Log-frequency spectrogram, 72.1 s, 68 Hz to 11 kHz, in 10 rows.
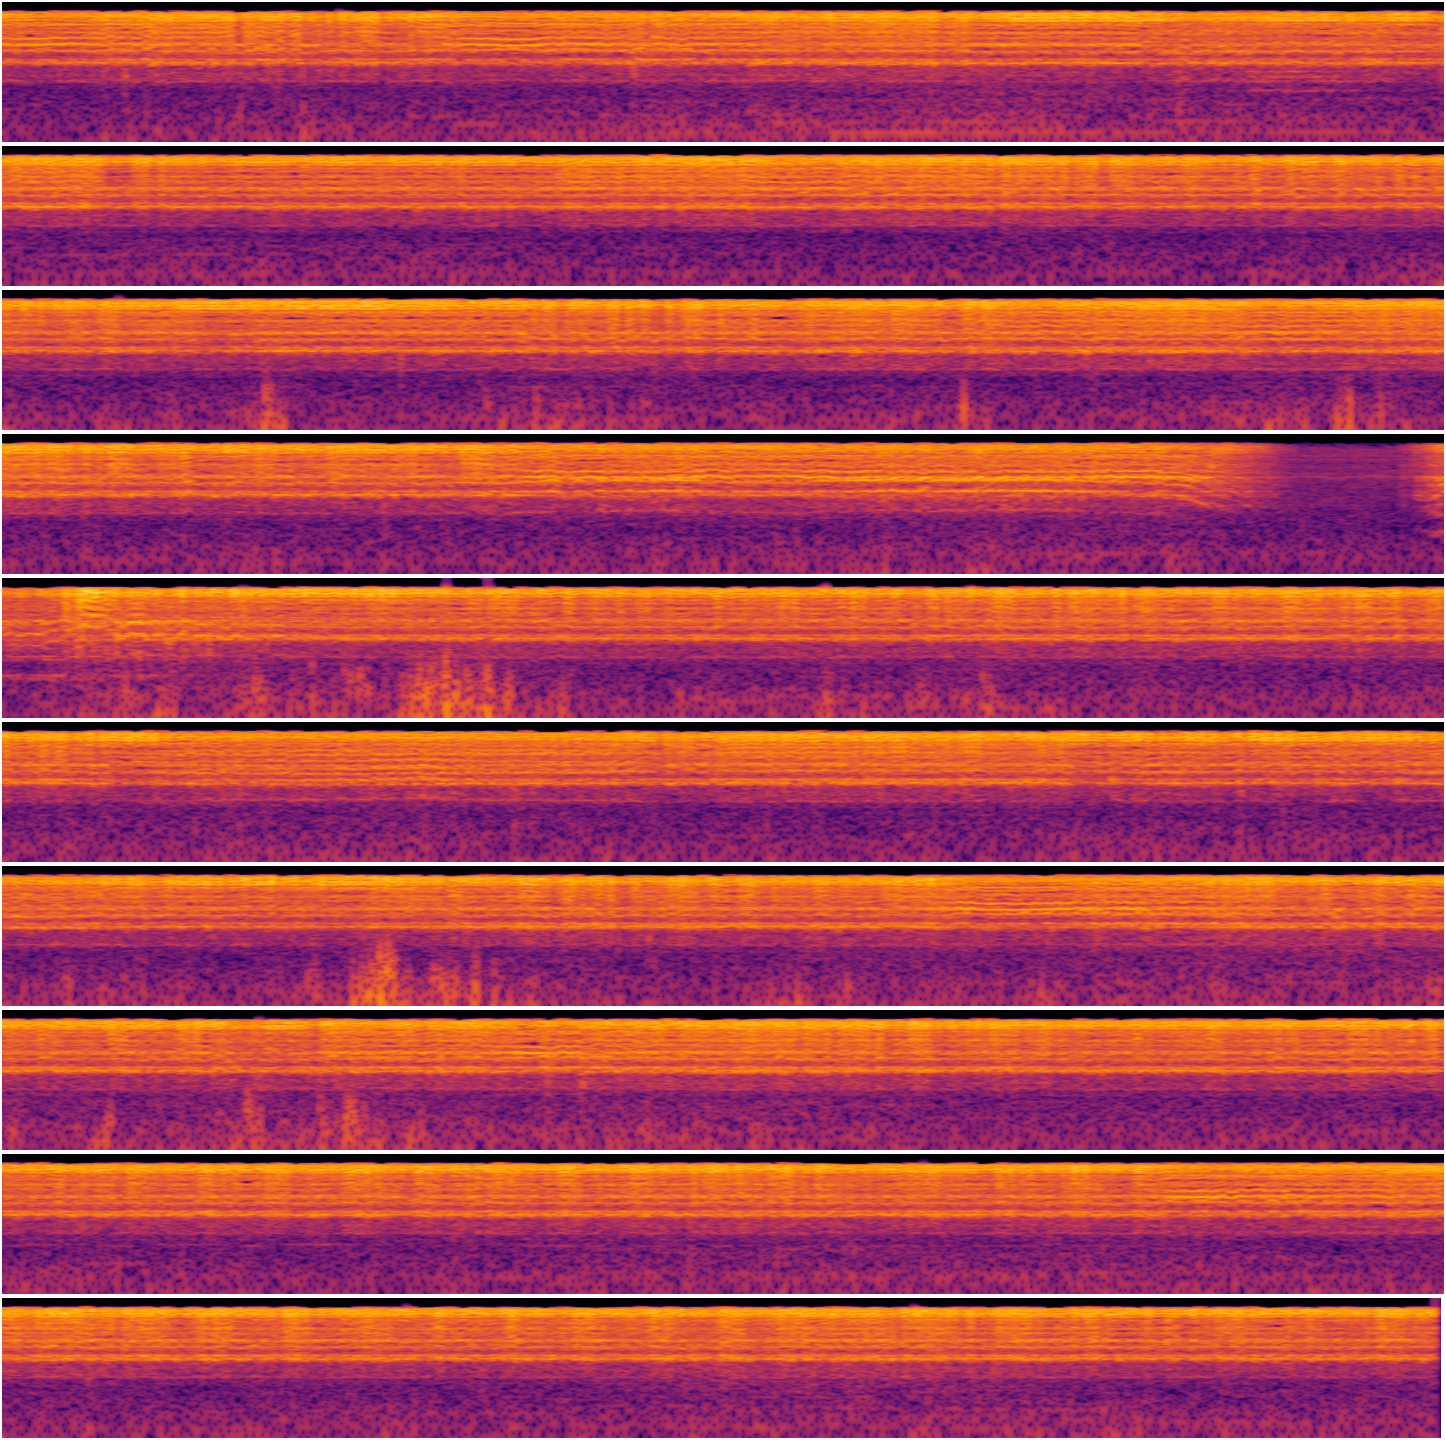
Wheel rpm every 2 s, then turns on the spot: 160, 160, 160, 160, 160, 160, 160, 160, 160, 160, 160, 160, 160, 150, 100, 170, 160, 160, 160, 160, 160, 160, 160, 160, 160, 160, 160, 160, 160, 160, 160, 160, 160, 160, 160, 160.
none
